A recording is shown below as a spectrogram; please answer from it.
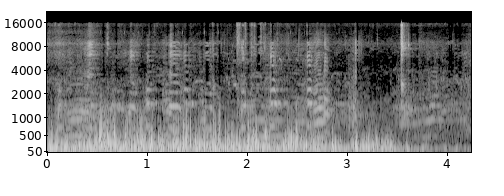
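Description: Geese honking repeatedly by the pond, with a low rumble of wind on the microphone underneath. The sound dies away shortly before the end.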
